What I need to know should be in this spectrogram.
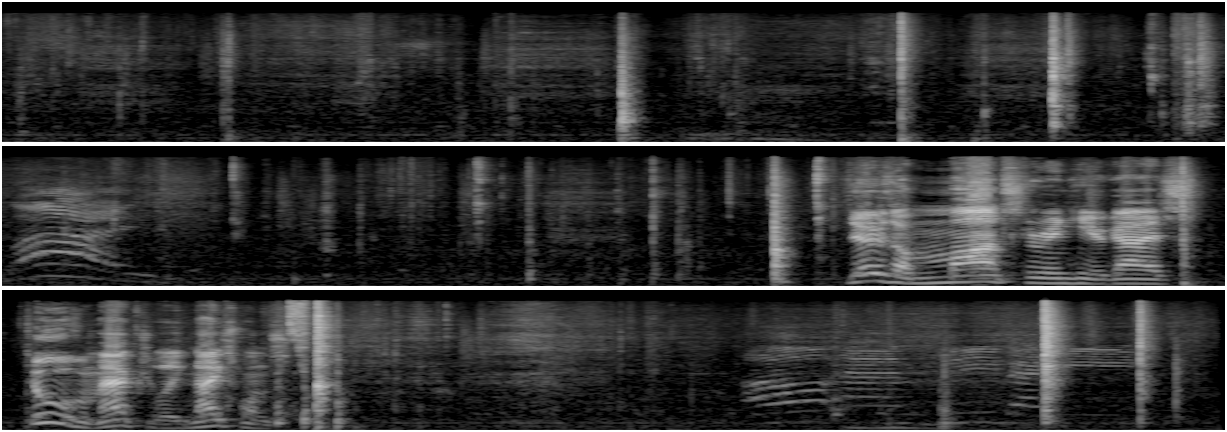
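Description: Cards and packs shuffle and tap against a table.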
